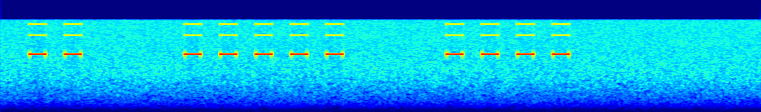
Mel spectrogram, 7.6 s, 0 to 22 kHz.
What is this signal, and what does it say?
Beep code, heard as a piezo beeper, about 3000 Hz. 2-5-4.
